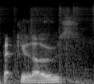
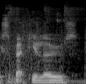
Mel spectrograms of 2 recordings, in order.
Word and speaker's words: speculoos: Because I think technically it's meant to be pronounced speculoos, but, I mean, let's be honest, it's got loo in the end of the word, so for me it's always going to be speculoos.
